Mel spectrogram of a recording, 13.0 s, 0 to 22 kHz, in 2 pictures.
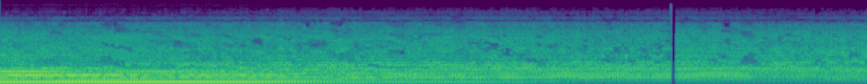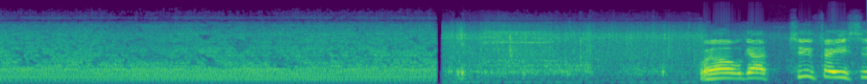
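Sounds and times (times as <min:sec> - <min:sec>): sawmill engine running: 0:00.0 - 0:09.8.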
